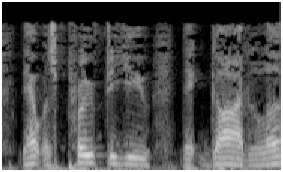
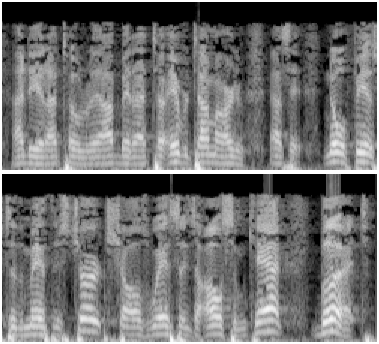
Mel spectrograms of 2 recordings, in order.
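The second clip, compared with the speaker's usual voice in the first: emphatic retelling; 4 semitones higher, 9 dB louder than usual. Retold or imitated. Emphatic retold remark.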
